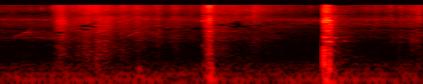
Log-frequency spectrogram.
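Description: A long-handled hand hoe strikes into grassy soil twice, once about a second in and again about half a second later. It is chopping down bumpy ridges of dirt to level the ground.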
